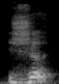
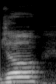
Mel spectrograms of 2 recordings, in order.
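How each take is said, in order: First: It begins with a 'sh'-like sound. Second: It begins with a 'y' sound. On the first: "they change it to that that j sound, like or sh" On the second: "instead of saying yo"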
